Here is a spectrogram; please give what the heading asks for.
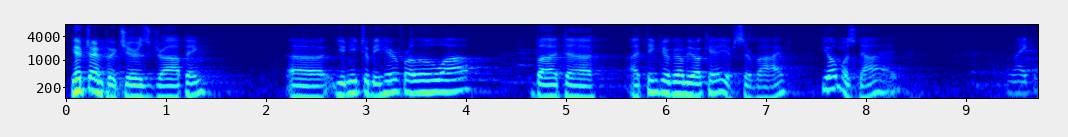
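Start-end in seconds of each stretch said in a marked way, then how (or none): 0.0-8.3 low, steady doctor voice; imitated deep-voiced doctor giving a verdict; measured, low delivery of the news. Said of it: "Takes the temperature again and says".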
